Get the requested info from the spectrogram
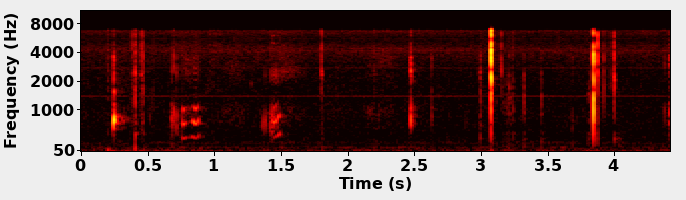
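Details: Mabel at 7 weeks old with big hiccups: short, sharp, irregular hiccup bursts with small vocal sounds between them; hiccups.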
